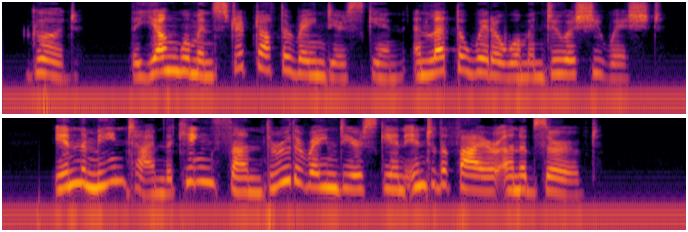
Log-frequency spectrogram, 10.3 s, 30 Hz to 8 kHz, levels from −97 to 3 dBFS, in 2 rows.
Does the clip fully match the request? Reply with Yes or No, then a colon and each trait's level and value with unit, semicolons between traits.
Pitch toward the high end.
Yes: high, 225 Hz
